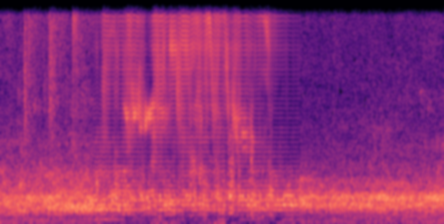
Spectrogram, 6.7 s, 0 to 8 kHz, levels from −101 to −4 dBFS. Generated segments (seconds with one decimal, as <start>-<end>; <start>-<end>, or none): 1.4-4.5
